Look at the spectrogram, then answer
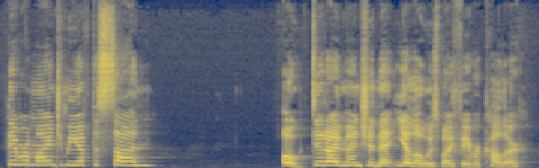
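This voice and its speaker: A woman's voice: high voice, normal speed, close to an everyday voice. A woman playing a friendly, genteel witch who chats kindly in quaint, dainty phrases, in an audio roleplay. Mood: friendly, chatty. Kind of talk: scripted audio roleplay speaking to the listener.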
